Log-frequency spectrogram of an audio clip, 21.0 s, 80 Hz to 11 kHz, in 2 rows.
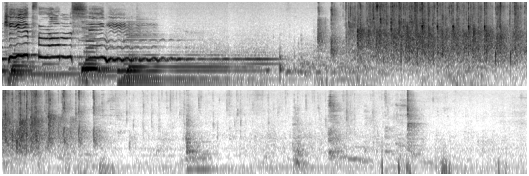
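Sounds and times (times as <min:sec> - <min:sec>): classical guitar chord ringing: 0:00.0 - 0:05.7
congregation applauding: 0:06.3 - 0:15.4.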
